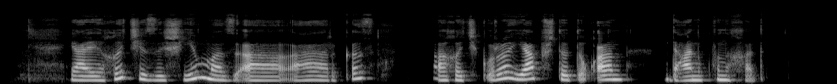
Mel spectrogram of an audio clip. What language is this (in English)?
Abaza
